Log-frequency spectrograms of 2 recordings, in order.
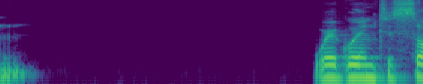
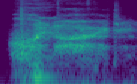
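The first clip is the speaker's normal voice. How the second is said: choked whisper; 11 dB quieter than usual. Real, not acted. Helper moved by mother's grief.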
